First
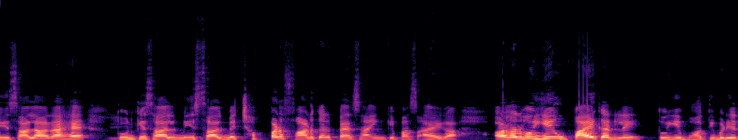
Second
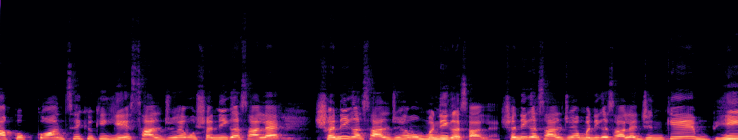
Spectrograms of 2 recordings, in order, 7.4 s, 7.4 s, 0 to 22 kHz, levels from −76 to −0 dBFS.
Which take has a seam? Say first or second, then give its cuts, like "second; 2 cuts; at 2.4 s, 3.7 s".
second; 1 cut; at 4.9 s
